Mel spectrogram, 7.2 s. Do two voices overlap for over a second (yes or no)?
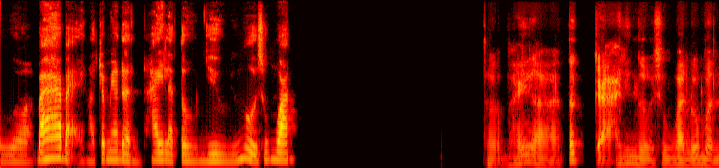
no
